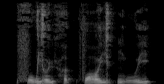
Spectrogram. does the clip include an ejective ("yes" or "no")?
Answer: no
